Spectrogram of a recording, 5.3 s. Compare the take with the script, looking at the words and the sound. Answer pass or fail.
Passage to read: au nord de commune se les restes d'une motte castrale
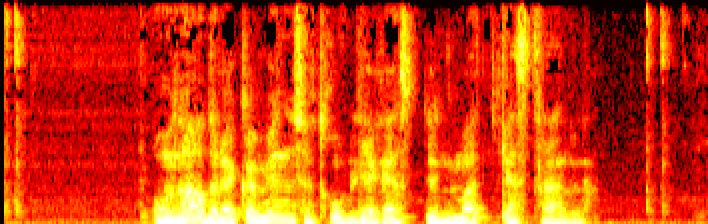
fail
